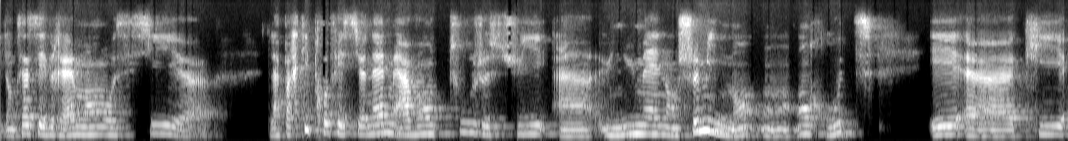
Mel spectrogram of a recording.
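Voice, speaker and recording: A woman's voice: fairly low pitch, darkish tone. A woman facilitator chatting casually on a video call, with frequent filler sounds. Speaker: family constellation facilitator. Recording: echoey, dull lo-fi video call audio.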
